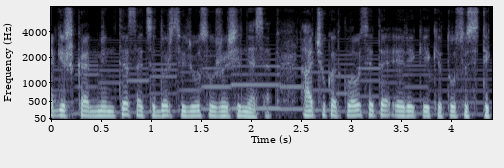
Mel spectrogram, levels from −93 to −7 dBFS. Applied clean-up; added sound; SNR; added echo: none; Wind instrument, woodwind instrument; 18 dB; none.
